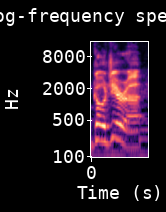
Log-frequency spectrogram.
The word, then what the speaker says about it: Gojira: both called Godzilla and gojuda because it's Japanese mispronounce it and then everyone in Japan's called it God Gojira and we're calling it Godzilla and it's I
